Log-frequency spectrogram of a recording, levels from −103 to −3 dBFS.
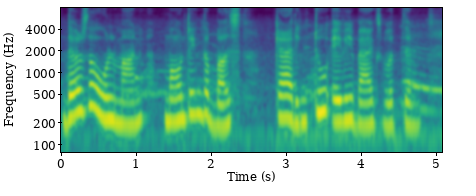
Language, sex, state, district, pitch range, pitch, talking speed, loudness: English, female, Karnataka, Bangalore, 190-260 Hz, 215 Hz, 165 wpm, -15 LUFS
